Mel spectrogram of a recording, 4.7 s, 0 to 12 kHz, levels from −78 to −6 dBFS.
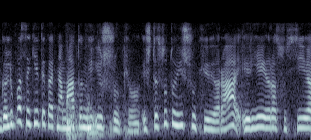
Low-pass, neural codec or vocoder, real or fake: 7.2 kHz; none; real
